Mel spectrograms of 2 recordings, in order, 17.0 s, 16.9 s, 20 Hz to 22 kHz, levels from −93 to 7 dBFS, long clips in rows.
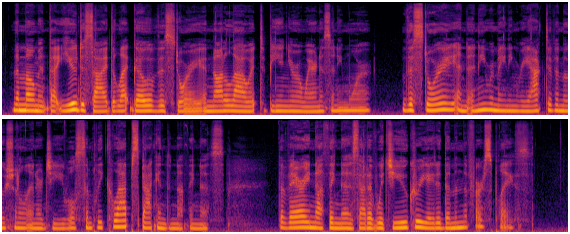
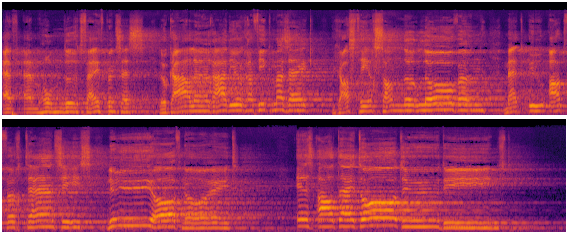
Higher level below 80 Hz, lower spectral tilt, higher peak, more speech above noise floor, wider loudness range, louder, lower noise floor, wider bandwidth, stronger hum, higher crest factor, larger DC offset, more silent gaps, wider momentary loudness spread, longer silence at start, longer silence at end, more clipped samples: first, -46 dBFS vs -54 dBFS; first, -6 dB/octave vs -2.5 dB/octave; first, 0 dBFS vs -4 dBFS; first, 30 dB vs 23 dB; about the same, 4 LU vs 3 LU; about the same, -19 LUFS vs -20 LUFS; first, -49 dBFS vs -44 dBFS; first, over 20 kHz vs 17 kHz; neither; about the same, 18 dB vs 16 dB; neither; neither; about the same, 10 LU vs 11 LU; first, 0.15 s vs 0 s; first, 0.6 s vs 0.25 s; neither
